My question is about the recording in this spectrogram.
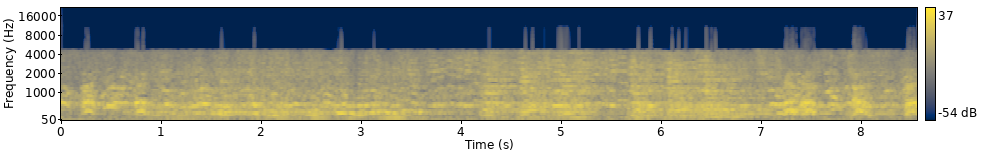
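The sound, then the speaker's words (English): A pack of sled dogs, led by the husky King, barks and yips excitedly and continuously, with overlapping high-pitched yelps and occasional whimpers, loud throughout. “Get the dogs up, boy.”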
